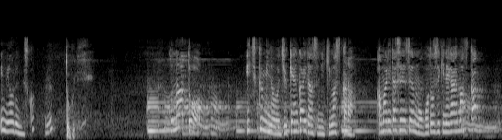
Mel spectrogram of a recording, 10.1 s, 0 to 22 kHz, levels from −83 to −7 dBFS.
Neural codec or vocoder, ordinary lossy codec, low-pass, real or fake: none; none; 7.2 kHz; real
